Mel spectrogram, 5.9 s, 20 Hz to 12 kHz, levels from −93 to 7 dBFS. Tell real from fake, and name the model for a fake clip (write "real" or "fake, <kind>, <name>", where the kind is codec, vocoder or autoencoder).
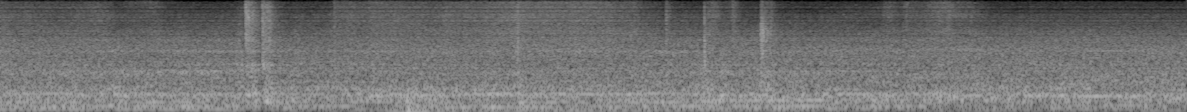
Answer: fake, autoencoder, DAC-VAE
